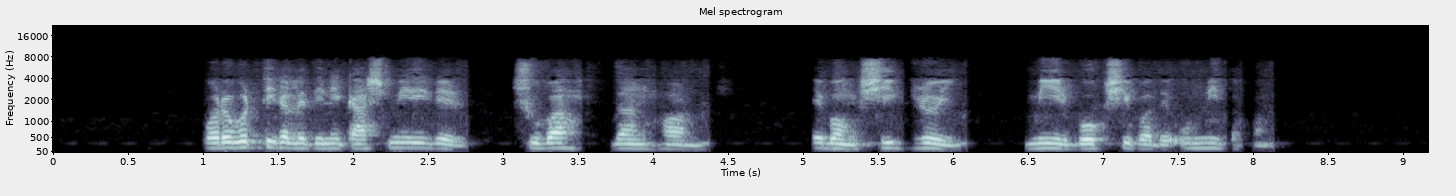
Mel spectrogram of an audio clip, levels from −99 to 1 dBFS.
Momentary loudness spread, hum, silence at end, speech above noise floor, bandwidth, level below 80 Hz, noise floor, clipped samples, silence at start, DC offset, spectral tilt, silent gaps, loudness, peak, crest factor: 13 LU; none; 1.05 s; 70 dB; 8 kHz; -66 dBFS; -88 dBFS; under 0.1%; 1 s; under 0.1%; -4.5 dB/octave; none; -19 LUFS; -2 dBFS; 18 dB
